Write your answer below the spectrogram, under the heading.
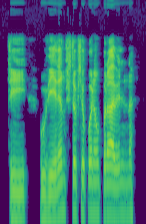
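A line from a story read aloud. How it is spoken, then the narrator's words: Whispered. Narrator (Russian): прошептала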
